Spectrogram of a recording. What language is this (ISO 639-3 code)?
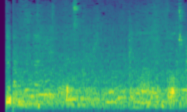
jpn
